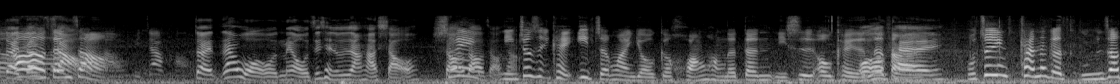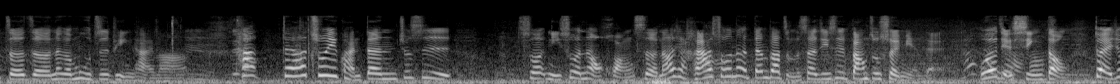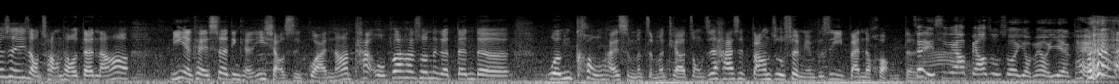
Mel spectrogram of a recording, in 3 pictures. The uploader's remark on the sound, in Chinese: 首次街訪。首次席地而坐街頭不收音訪談(含赤裸車聲)。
